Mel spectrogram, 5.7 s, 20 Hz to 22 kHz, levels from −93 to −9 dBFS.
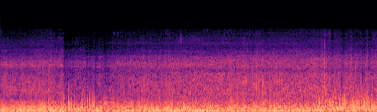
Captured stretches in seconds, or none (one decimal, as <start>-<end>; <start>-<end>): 2.7-3.3; 4.2-5.1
